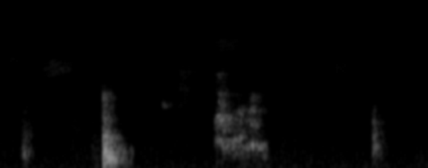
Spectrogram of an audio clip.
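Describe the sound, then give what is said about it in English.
Dogs in the room make a few separate vocalizations, a sharp bark-like yelp, a longer whining sound and a short final yip, spaced irregularly against a quiet background with no talking. “Those dogs, I tell you.”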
